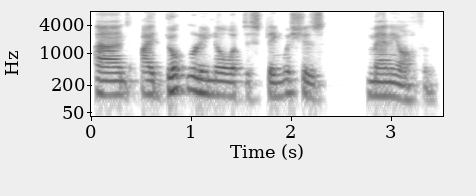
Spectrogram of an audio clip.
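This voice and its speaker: Husky-voiced Irish man, chatty. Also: mid-range voice, steady tone, moderate pace, a bit bright. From Ireland. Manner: chatty, laughs easily, self-deprecating. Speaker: guest, sales trainer. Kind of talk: casual podcast interview.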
